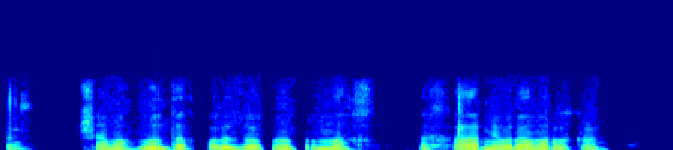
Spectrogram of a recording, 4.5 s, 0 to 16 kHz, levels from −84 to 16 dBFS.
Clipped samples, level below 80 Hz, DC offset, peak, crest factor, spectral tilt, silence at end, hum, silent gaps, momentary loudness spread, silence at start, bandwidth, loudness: under 0.1%; -68 dBFS; under 0.1%; -14 dBFS; 18 dB; -7 dB/octave; 0.45 s; none; 0.38-0.51 s, 1.34-1.38 s; 16 LU; 0.05 s; 8.2 kHz; -32 LUFS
